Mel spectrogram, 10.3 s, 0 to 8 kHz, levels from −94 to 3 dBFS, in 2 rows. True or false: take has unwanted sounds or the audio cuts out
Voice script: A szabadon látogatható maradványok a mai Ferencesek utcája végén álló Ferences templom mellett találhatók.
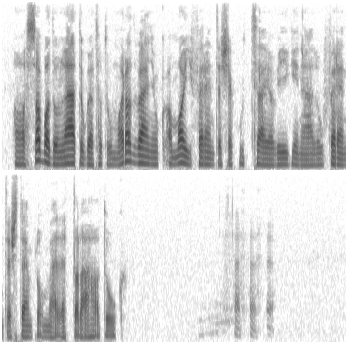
true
